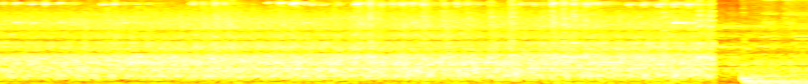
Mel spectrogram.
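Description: Steady rushing road noise of a moving vehicle, heard from its open back. The noise cuts off abruptly shortly before the end, and music starts in its place.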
